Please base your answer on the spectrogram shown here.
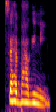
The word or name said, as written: सहभागिनी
